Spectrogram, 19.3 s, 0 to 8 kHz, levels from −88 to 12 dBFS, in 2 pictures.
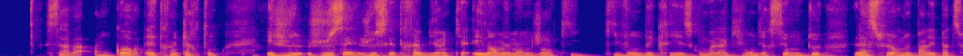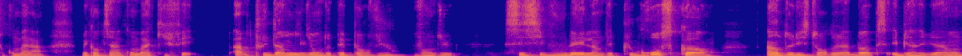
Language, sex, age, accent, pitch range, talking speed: French, male, 20-39, French, 125-145 Hz, 235 wpm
